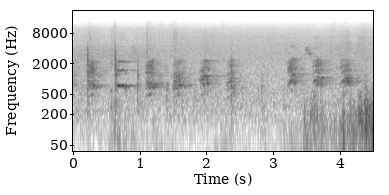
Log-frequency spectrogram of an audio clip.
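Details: Lucy, a nine-week-old female German Shorthaired Pointer puppy, during child socialization training: a run of short, high, tonal yips in uneven bursts, roughly a dozen over four and a half seconds, with soft background noise.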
